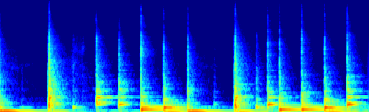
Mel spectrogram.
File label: Congas; Essential Percussion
